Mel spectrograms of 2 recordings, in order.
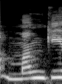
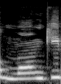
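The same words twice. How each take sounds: First: मंकी with a short "MUN" vowel; teacher's model of मंकी, short uh in the first syllable; correct monkey pronunciation. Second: मोंकी with a round "MON" vowel; demonstrating the mistaken o vowel in मोंकी; mispronounced monkey. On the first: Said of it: "मंकी होता है". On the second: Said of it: "तो मोंकी नहीं होता". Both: Shown as a demonstration.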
